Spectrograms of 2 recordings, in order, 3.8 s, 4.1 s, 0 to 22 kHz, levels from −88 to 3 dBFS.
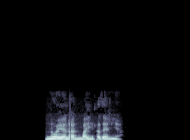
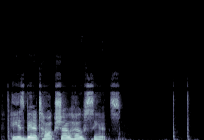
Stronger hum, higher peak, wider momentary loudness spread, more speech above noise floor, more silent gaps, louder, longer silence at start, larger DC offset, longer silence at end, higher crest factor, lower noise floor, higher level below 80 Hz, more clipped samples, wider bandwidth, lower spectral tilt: first, 50 Hz at -45 dBFS vs none; about the same, -2 dBFS vs -2 dBFS; about the same, 11 LU vs 13 LU; first, over 76 dB vs 68 dB; neither; first, -15 LUFS vs -19 LUFS; first, 0.9 s vs 0.2 s; neither; first, 1.4 s vs 0.6 s; about the same, 16 dB vs 18 dB; about the same, under -90 dBFS vs -87 dBFS; first, -52 dBFS vs -66 dBFS; neither; second, 6.4 kHz vs 9.4 kHz; first, -9.5 dB/octave vs -3 dB/octave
